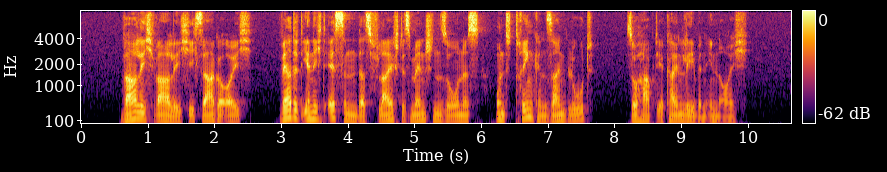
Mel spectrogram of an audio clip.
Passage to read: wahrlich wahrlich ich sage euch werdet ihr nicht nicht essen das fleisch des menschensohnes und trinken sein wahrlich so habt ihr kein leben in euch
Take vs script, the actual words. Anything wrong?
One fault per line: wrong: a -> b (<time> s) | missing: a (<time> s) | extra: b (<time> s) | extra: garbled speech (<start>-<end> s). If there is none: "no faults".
missing: nicht (3.7 s)
wrong: wahrlich -> blut (7.3 s)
